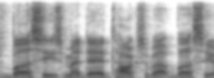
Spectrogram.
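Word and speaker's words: Buc-ee's: oh that's a nice shirt yeah it's from bussies no I think that's place is pronounced Bucky's no it's busies my dad talks about Bussy all the time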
